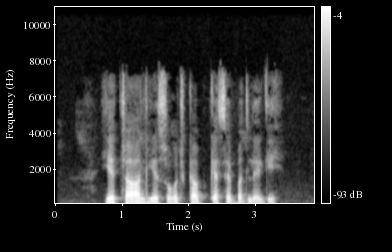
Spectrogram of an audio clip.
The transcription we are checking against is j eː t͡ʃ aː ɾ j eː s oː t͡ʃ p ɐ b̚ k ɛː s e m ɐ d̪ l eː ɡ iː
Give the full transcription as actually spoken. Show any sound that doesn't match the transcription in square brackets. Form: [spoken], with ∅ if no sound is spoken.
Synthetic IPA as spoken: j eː t͡ʃ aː [l] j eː s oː t͡ʃ [k] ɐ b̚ k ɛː s e [b] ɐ d̪ l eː ɡ iː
